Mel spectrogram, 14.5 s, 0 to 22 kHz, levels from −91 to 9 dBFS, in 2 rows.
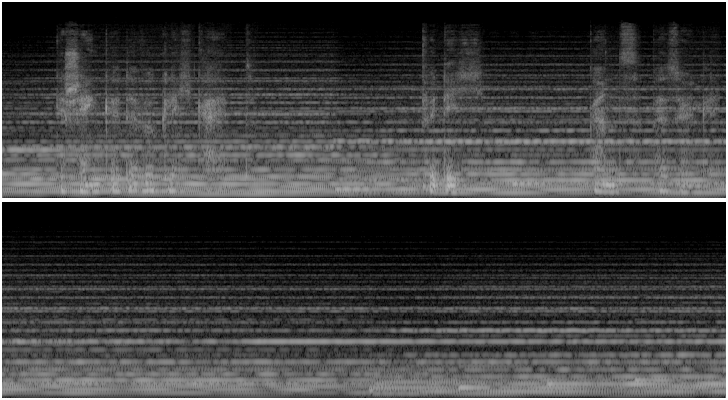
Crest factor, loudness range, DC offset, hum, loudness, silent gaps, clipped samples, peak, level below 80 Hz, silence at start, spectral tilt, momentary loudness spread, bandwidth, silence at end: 18 dB; 5 LU; under 0.1%; none; -30 LUFS; none; under 0.1%; -12 dBFS; -62 dBFS; 0 s; -6 dB/octave; 8 LU; 14 kHz; 0 s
